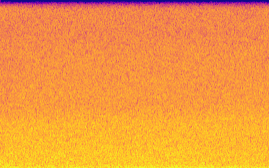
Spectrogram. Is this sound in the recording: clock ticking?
no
